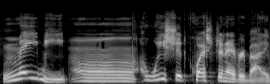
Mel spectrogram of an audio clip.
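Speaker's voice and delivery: high mocking detective voice; hammed-up sleuth. Mocking what detective should say.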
